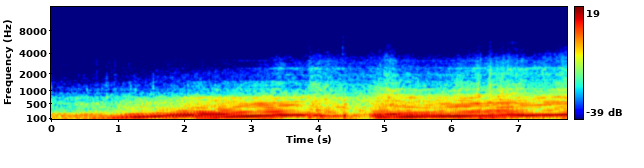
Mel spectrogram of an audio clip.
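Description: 2024 Mustang Dark Horse's 5.0-litre Gen 4 Coyote V8 under acceleration, its exhaust heard through the open windows: the note climbs over the first couple of seconds, dips briefly just past halfway, then pulls hard again.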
